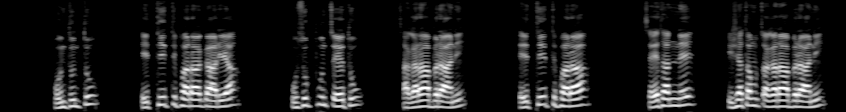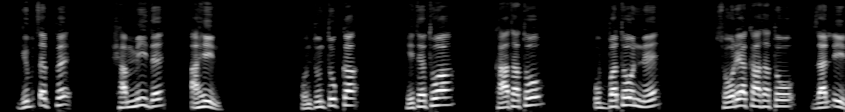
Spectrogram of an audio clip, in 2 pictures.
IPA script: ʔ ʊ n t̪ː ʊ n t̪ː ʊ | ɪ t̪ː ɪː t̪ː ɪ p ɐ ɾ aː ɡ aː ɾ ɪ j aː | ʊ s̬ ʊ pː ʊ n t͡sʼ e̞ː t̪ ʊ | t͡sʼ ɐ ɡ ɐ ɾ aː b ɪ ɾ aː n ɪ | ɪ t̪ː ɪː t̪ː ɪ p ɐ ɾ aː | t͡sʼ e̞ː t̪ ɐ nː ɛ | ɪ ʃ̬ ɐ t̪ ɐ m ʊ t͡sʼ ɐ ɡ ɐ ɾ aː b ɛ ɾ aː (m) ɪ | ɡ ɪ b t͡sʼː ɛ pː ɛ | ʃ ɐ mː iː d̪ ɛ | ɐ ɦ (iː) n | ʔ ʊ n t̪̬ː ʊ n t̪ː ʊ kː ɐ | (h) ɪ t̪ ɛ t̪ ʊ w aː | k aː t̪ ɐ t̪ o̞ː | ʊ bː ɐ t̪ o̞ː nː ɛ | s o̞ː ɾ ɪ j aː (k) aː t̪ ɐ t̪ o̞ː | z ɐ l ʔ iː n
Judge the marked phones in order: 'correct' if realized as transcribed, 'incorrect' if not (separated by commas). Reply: incorrect, correct, correct, correct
